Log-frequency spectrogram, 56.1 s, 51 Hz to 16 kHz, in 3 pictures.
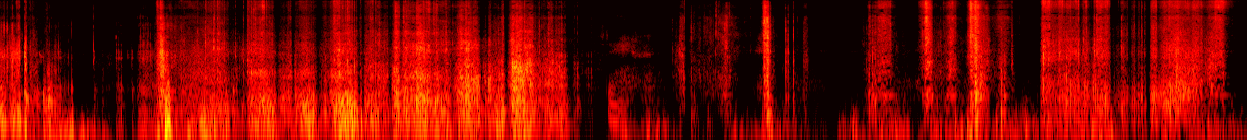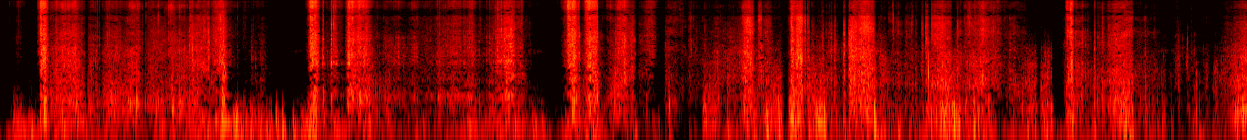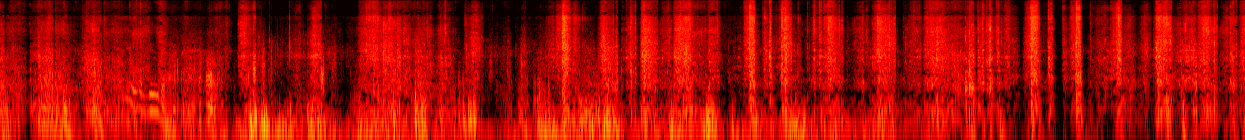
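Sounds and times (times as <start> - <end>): snow shovel scraping through snow: 2.3 - 8.6, 13.0 - 18.6, 19.3 - 22.6, 23.3 - 56.0.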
